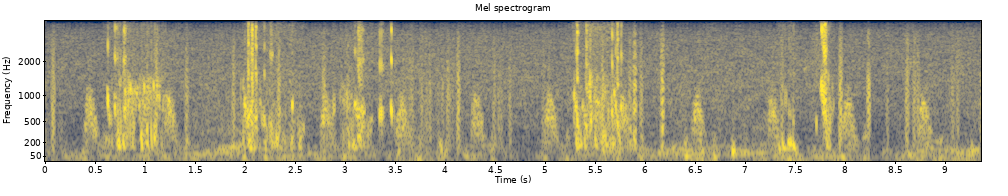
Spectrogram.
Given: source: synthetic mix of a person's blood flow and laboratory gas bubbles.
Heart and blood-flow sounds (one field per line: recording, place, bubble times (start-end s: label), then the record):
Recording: Doppler ultrasound of blood flow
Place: subclavian vein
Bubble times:
0.56-1.21 s: bubbles
1.94-2.60 s: bubbles
2.86-2.91 s: bubbles
2.94-3.50 s: bubbles
5.26-5.80 s: bubbles
7.30-7.54 s: bubbles
7.67-7.88 s: bubbles
From the record:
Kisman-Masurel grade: 223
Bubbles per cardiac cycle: several, 3 to 8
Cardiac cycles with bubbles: 10 to 50%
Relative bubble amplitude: loud (0.450 to 0.775)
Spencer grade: 2 (many but less than half of the cardiac periods contain bubble signals, singularly or in groups)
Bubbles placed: anywhere in the cardiac cycle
